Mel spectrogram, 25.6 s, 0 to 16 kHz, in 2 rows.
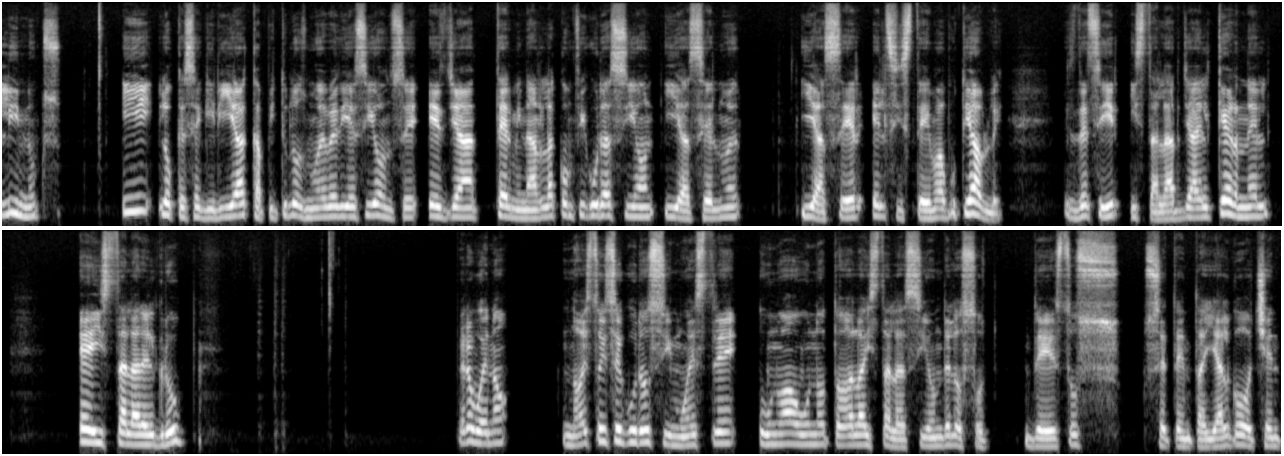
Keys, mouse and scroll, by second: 0.4 scroll down 2, 15.9 click, 17.6-19.8 scroll up 4, 19.8-20.5 scroll up 1, 20.7-21.5 scroll up 2.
